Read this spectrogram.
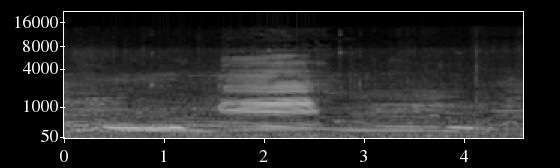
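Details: Khillar cow at a cattle market in Sangola, Solapur district, on 28 April 2024: a long, low, steady moo with a brief higher, brighter tone in the middle, over general market background noise.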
